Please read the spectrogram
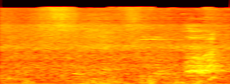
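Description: Low, steady rumbling background noise.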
